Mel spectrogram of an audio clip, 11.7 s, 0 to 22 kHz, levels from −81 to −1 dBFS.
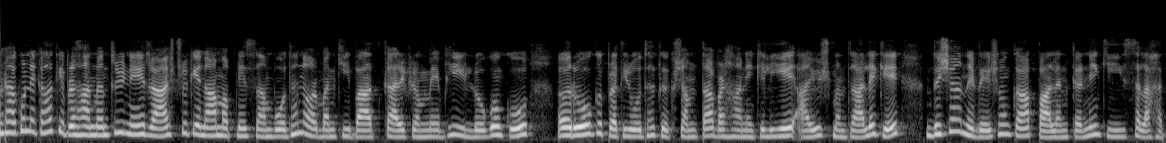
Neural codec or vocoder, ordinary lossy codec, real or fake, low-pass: codec, 44.1 kHz, 7.8 kbps, Pupu-Codec; Opus, 24 kbps; fake; 7.2 kHz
